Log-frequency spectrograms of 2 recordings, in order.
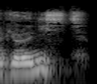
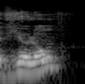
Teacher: Donc, dans violoniste, le N réapparaît. Dans violon, il est éclipsé.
